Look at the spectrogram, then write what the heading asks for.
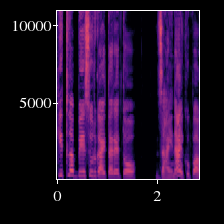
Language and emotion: Goan Konkani, disgusted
